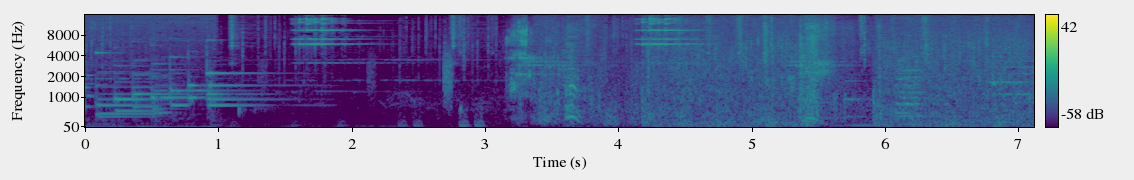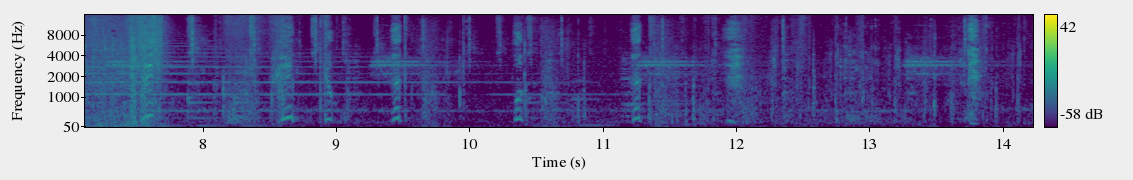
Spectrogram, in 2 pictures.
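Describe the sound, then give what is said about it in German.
A bright, ringing video game horse call sounds out in a few tonal bursts, layered over busy in-game effects and noisy clatter, moderately loud, played while the player character runs through snow close to freezing. “Kann man das Erfrieren klitschen, indem man diesen Pferderuf klitsch macht?”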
